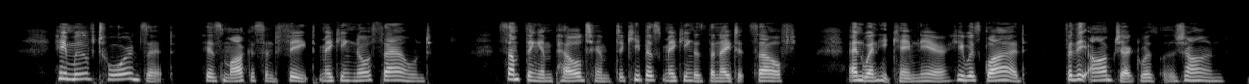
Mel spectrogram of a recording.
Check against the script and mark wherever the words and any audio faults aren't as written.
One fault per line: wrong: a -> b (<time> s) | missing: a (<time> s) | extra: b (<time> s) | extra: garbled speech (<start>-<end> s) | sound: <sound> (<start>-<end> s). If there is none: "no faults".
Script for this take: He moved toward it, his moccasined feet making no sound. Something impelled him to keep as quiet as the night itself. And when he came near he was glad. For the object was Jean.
wrong: quiet -> making (6.6 s)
